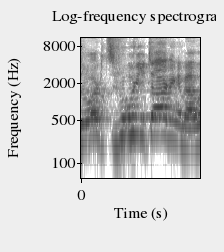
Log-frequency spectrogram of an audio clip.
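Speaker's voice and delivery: quick, laughing disbelief; a merchant laughing off his servant's prank; incredulous laugh. Acted. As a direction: laugh it off as a bad joke. Merchant baffled his clothes gone.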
